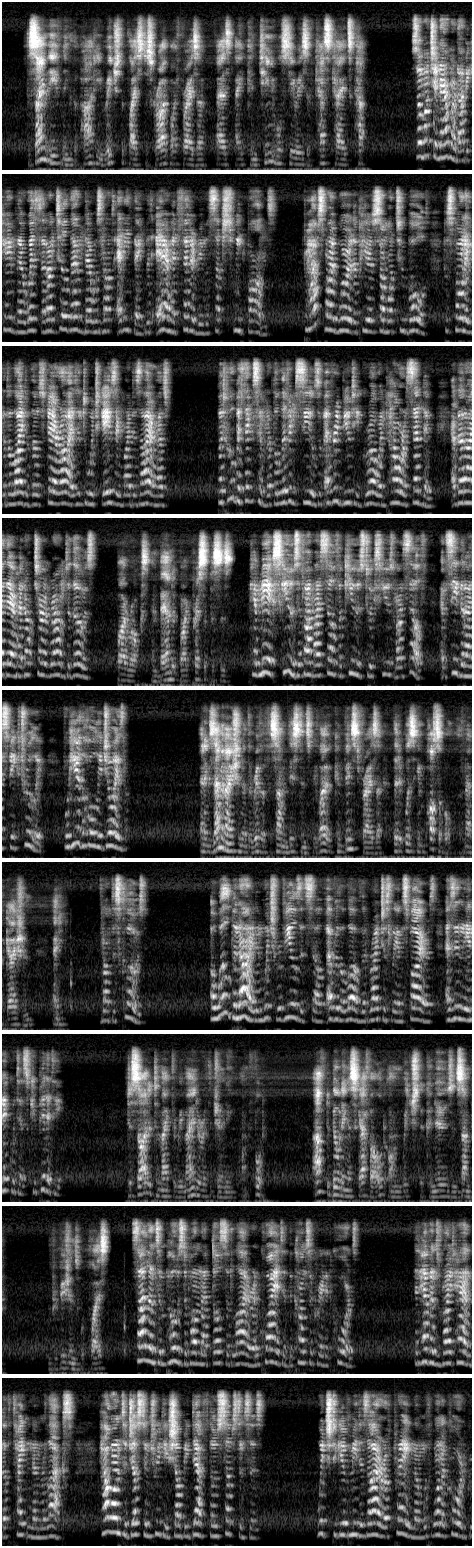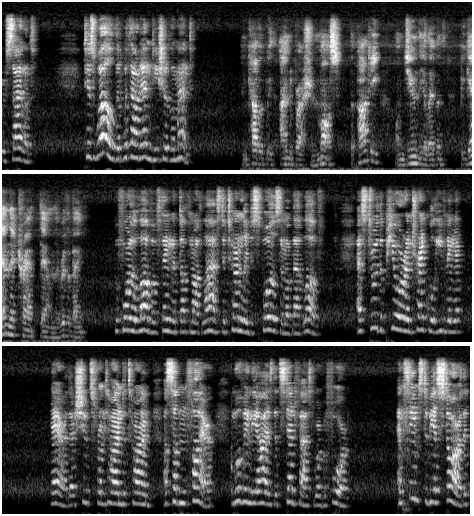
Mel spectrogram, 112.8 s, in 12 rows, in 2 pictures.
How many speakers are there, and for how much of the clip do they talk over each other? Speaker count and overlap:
two, no overlap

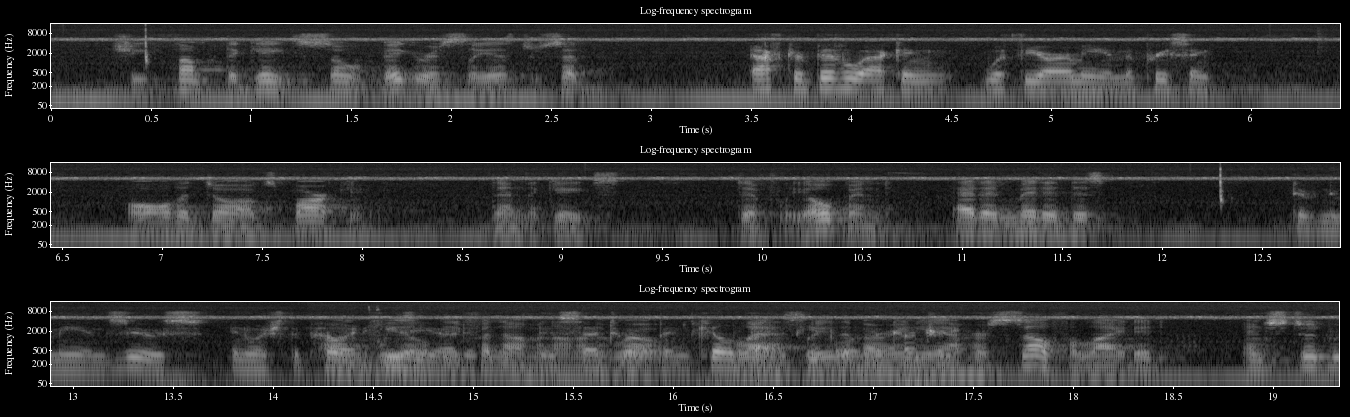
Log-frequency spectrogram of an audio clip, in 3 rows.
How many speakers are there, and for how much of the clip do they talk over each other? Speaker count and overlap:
two, about 15%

